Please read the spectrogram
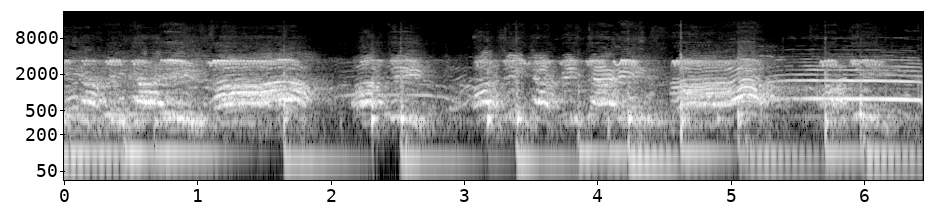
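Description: Crowd of street protesters shouting and chanting in many overlapping voices. Near the end one voice holds a long, high cry that drops in pitch as it stops.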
